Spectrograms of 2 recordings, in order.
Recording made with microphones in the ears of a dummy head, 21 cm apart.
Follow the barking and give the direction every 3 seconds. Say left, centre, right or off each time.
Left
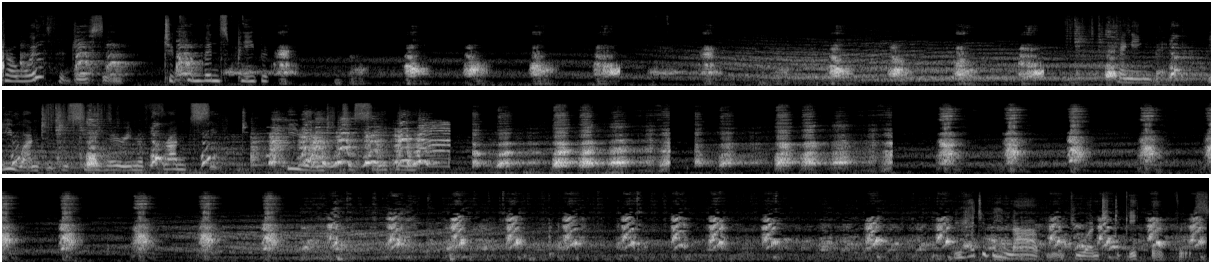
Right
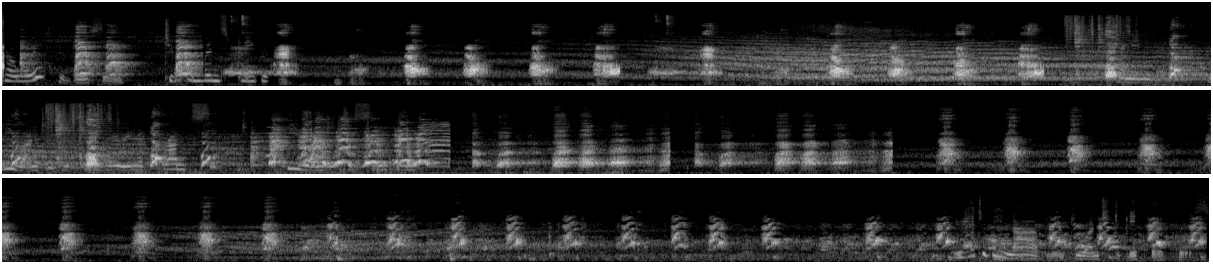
right, right, right, right, centre, left, left, left, left, left, left, left.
